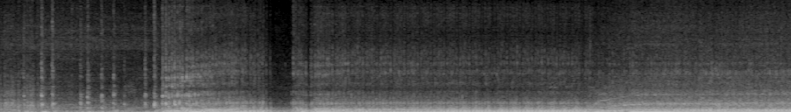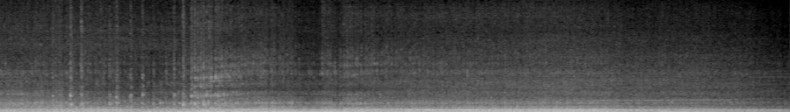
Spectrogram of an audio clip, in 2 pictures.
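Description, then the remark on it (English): Modern motorcycle engines powering a finished aircraft run loud, a steady buzzing drone that swells and dips slightly in pitch as the revs shift, continuing throughout with no pauses. “Watching the videos of the finished aircraft, though, one does wonder how the beautiful racket of the Bugatti engines would have sounded as compared to the muted scream of their thoroughly modern motorcycle cousins.”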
